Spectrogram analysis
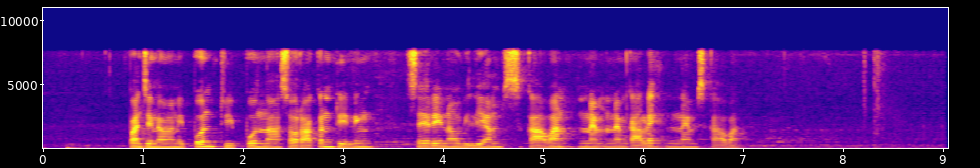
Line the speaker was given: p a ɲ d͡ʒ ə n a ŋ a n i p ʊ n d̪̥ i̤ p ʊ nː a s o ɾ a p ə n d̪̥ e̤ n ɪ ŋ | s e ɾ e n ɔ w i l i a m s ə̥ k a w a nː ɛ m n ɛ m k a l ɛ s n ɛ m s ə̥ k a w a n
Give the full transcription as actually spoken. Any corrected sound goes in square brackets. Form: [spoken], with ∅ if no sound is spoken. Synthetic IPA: p a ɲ d͡ʒ ə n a ŋ a n i p ʊ n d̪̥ i̤ p ʊ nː a s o ɾ a [k] ə n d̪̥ e̤ n ɪ ŋ | s e ɾ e n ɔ w i l i a m s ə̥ k a w a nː ɛ m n ɛ m k a l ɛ [h] n ɛ m s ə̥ k a w a n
